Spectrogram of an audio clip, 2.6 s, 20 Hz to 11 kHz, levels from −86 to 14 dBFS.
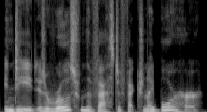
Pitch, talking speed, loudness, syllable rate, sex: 195 Hz, 230 wpm, -18 LUFS, 6.1 syllables/s, female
